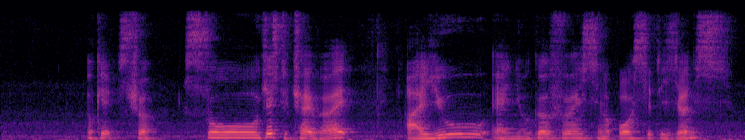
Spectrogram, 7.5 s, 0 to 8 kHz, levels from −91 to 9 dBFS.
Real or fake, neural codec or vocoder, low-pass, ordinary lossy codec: real; none; 7.2 kHz; none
